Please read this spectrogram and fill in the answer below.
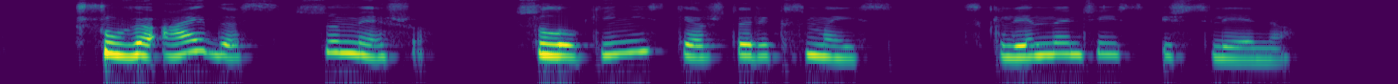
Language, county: Lithuanian, Vilnius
